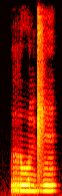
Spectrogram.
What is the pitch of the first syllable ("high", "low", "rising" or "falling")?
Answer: low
